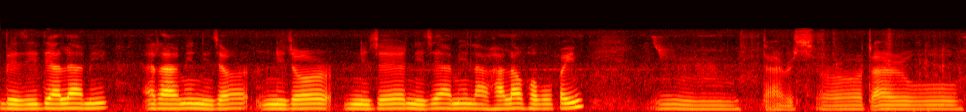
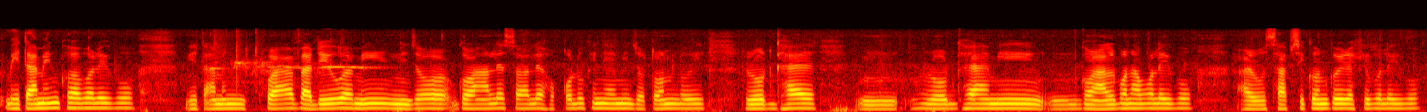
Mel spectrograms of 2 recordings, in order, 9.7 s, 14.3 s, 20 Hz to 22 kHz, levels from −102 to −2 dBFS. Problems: low volume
